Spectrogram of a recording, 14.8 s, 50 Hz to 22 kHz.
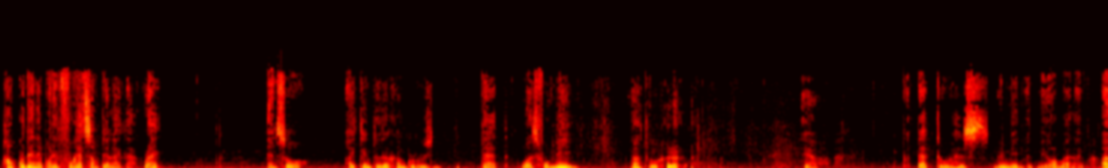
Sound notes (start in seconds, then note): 8.7 laughs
